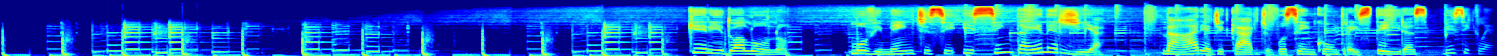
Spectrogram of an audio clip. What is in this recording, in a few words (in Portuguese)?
Vinheta Comercial Profissional em Audio Area de Cardio Academia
